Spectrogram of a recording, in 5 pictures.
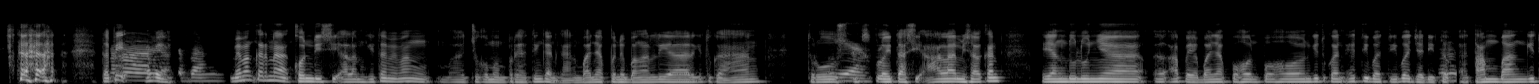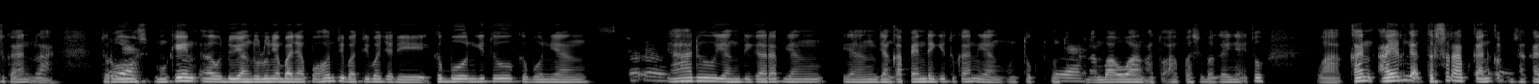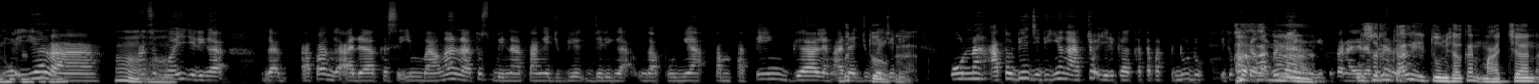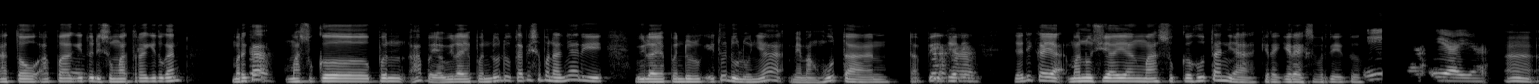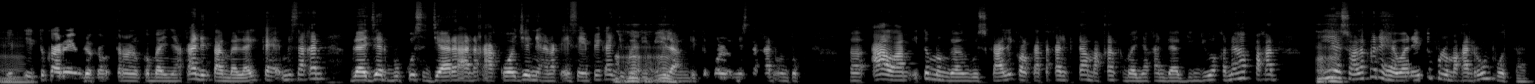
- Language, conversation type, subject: Indonesian, unstructured, Apa yang membuatmu takut akan masa depan jika kita tidak menjaga alam?
- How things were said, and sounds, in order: chuckle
